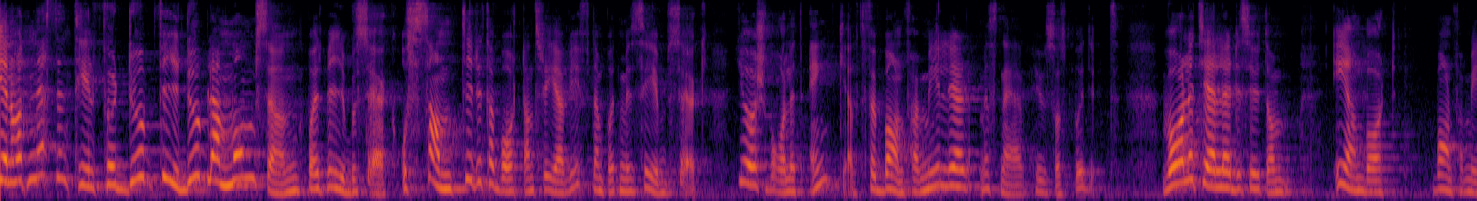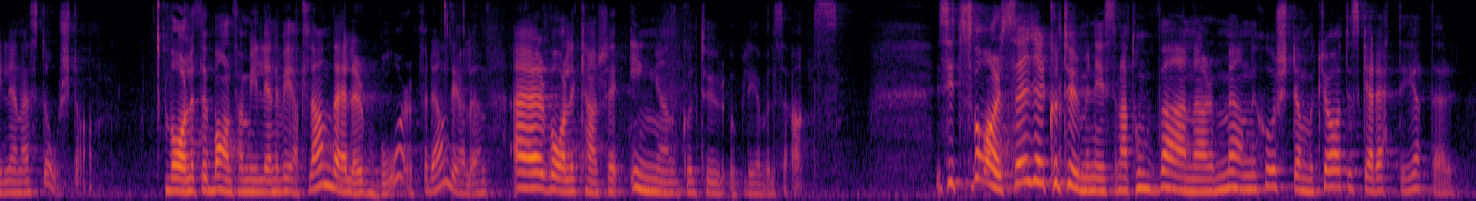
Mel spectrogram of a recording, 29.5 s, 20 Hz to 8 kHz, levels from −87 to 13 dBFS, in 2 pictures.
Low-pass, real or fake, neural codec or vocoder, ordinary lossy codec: none; real; none; none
